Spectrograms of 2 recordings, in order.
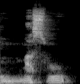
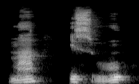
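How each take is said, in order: First: The 'i' is skipped so ma joins directly to smu. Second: The 'i' of ismu is pronounced as a separate syllable. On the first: "So you say Masmu" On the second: "That's how it should be spelled"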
